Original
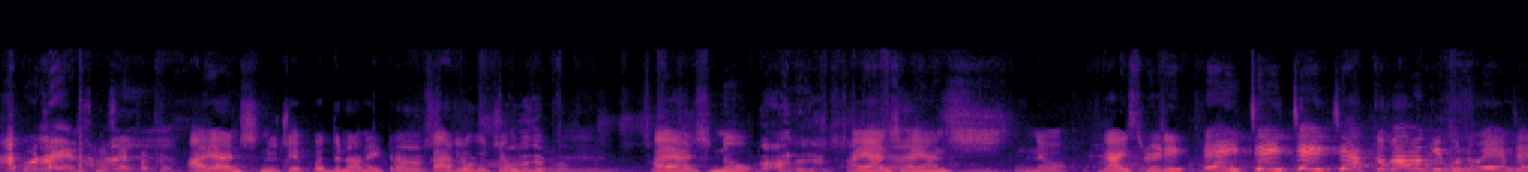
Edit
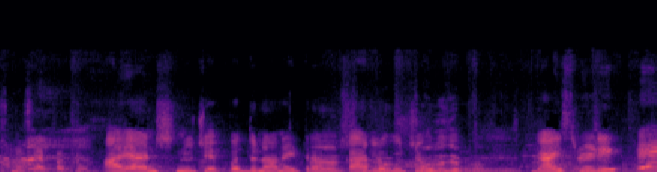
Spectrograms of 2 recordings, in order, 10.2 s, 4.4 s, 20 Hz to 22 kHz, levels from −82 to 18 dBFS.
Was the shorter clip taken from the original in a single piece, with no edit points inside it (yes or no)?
no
